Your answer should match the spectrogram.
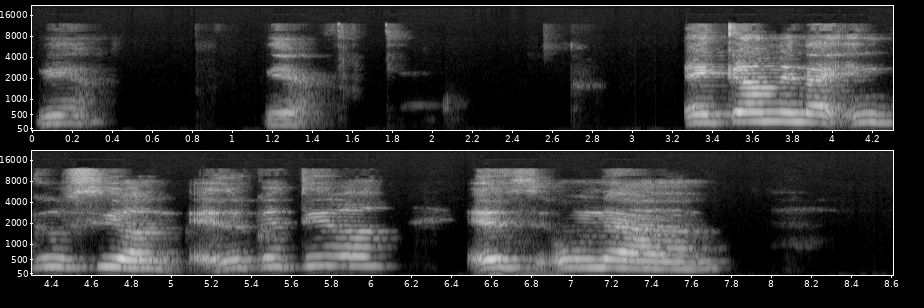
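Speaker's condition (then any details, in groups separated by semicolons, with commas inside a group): Cerebral palsy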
